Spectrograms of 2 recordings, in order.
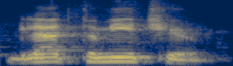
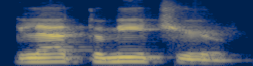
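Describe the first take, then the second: The two takes are said the same way.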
